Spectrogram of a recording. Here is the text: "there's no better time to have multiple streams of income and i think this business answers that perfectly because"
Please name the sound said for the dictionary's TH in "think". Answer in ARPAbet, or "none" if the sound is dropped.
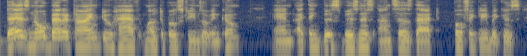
T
